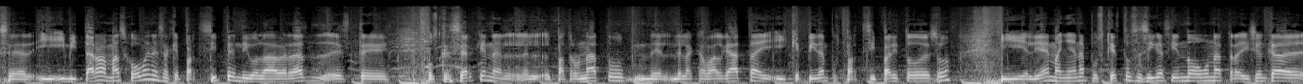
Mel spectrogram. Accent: Irapuato, Guanajuato, Mexico; que vayamos a cualquier parte del mundo, digamos, somos de Irapuato.

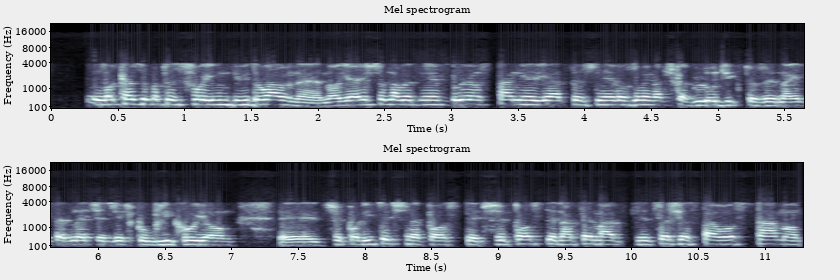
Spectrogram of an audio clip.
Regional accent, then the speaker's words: Stary Gierałtów, Lower Silesian Voivodeship, Poland; now in United Kingdom; Stary Gierałtów to moja rodzinna miejscowość.

